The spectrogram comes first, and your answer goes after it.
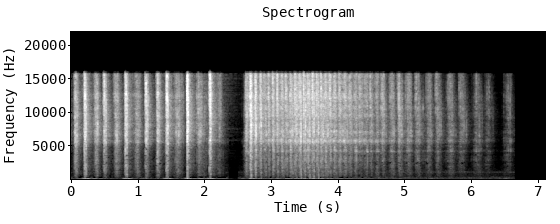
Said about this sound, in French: Tu viens d'entendre les maracas.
